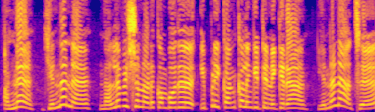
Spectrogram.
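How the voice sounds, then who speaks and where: A woman's voice: very high-pitched, animated, fast, a bit bright, no echo. A woman voicing a fussy aunt who asks question after question insistently in a cartoon. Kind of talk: cartoon voice acting.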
